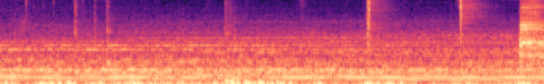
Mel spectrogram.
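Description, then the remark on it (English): A few short, soft sipping and slurping sounds from someone drinking lemon water, with small wet clicks near the end over a steady low background hum. No one speaks. “I'm going to take a sip of my little lemon water.”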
